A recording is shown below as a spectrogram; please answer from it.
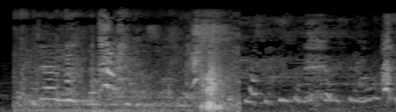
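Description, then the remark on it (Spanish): Several people cry and sob with emotion, voices wavering and overlapping, with sharp bursts of wailing amid broken, tearful vocalizing, as freed hostages embrace their families in Israel or Palestinian mothers embrace their children. “Es el llanto de los rehenes liberados abrazando a sus familiares en Israel o el de las madres palestinas abrazando a sus hijos.”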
